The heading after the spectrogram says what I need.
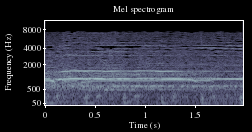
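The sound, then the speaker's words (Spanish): A chorus of Granada women's team players cheers in a football stadium near the 90th minute against Las Palmas, forming a loud, continuous crowd roar with a steady sustained tone running through it. “¡Aplaude el público, Jorge! ¡Te lo crees! Ya casi, casi. Vamos a ver si no son más de tres los que prolonga el árbitro. Y tengo un coro aquí, que son las chicas del equipo femenino del Granada, que no paran de animar.”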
